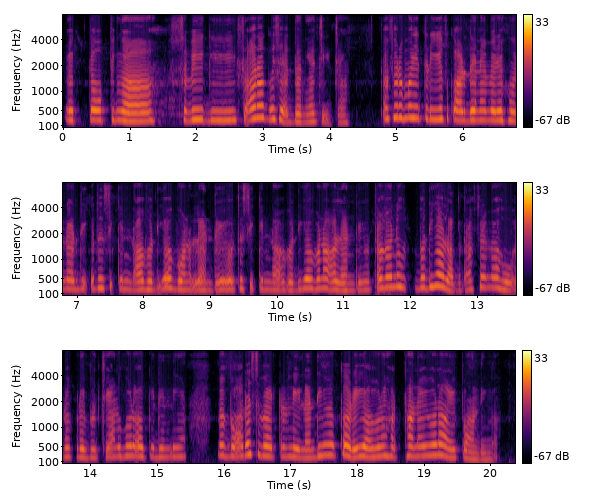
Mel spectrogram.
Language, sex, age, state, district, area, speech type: Punjabi, female, 45-60, Punjab, Shaheed Bhagat Singh Nagar, rural, spontaneous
